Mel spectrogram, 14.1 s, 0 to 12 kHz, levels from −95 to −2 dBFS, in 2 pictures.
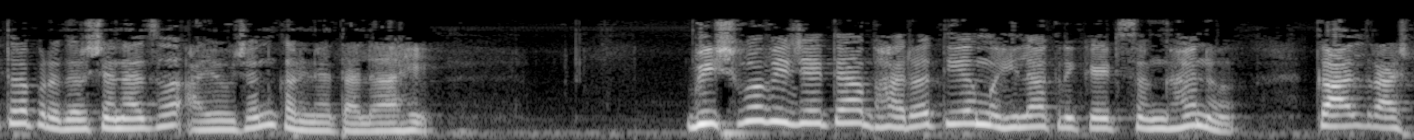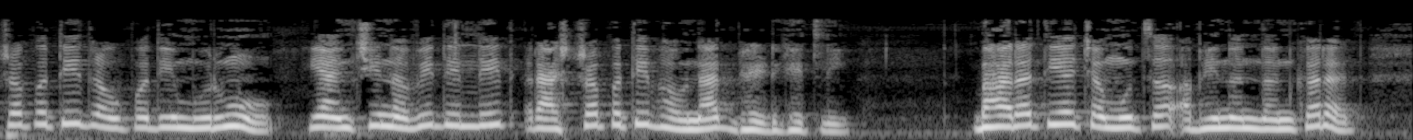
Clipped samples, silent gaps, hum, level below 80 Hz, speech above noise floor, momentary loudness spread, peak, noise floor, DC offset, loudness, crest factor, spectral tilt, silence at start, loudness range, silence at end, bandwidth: under 0.1%; none; none; -60 dBFS; 32 dB; 6 LU; -8 dBFS; -55 dBFS; under 0.1%; -24 LUFS; 16 dB; -6.5 dB/octave; 0.05 s; 2 LU; 0.3 s; 8 kHz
